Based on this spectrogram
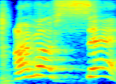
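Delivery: shrill, very high-pitched, all-out yell. A band member, told to say it louder so the whole band hears, shouting.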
